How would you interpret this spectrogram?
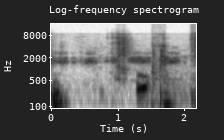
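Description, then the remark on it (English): A dog pants softly and quickly, with a short, faint whimper partway through, quiet with no talking. “Hope her doggy's okay. Sick dogs. Sad dogs.”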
